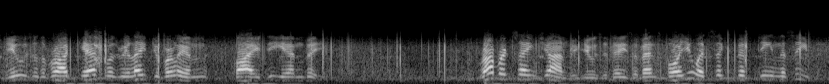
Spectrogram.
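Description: A man's voice: high-pitched, normal speed, phone-quality sound, background noise. A man reading a formal wartime news bulletin as a radio newscaster, heard through an old 1940s radio broadcast recording. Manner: crisp, formal announcer delivery.

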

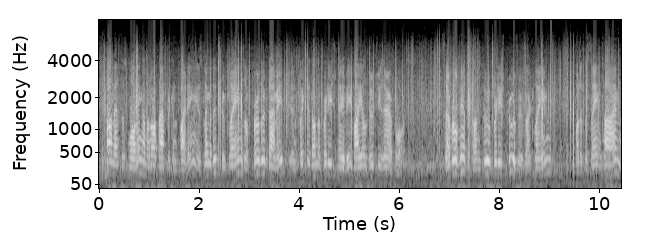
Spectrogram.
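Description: A man reading wartime news bulletins in a brisk, formal announcer style, heard as an old 1940s radio news broadcast. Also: on the high side. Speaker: radio newscaster. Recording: muffled lo-fi archival radio with hiss.

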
